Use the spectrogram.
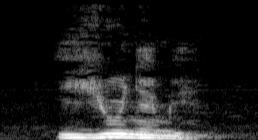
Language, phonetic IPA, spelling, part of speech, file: Russian, [ɪˈjʉnʲəmʲɪ], июнями, noun, LL-Q7737 (rus)-июнями.wav
- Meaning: instrumental plural of ию́нь (ijúnʹ)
